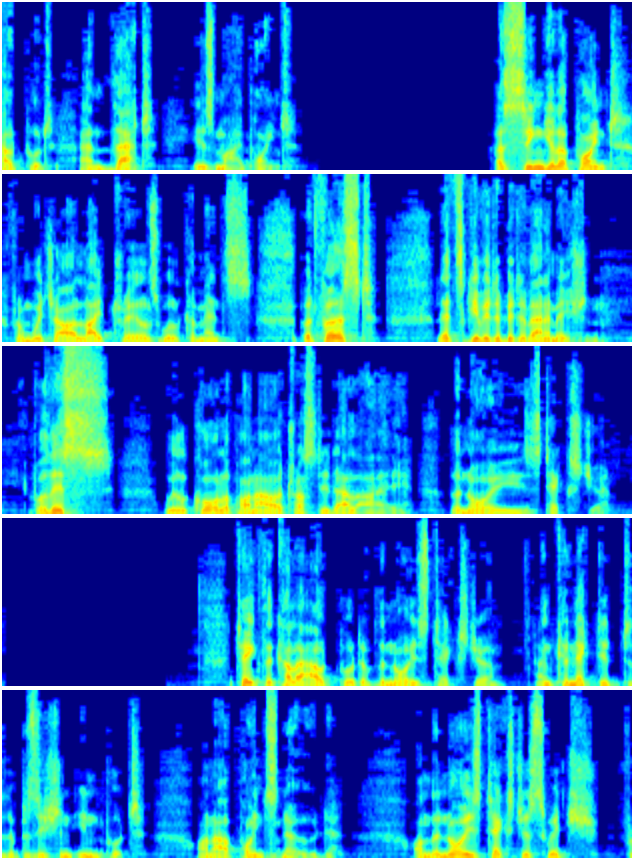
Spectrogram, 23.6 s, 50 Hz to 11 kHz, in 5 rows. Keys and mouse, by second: 0.1 Return, 7.4 ctrl+alt+click, 11.1-14.7 drag, 15.3 shift+a, 17.3-21.5 drag, 23.0 click.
